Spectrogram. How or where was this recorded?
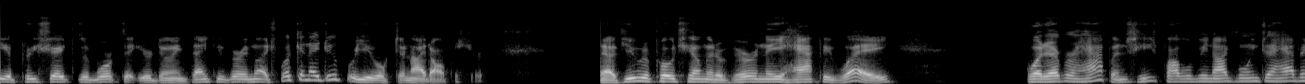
video call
